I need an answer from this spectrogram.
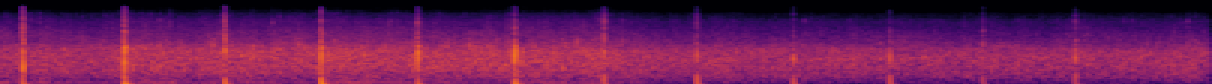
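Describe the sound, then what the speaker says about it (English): A round of applause from the attendees at a Fort Knox garrison change of command ceremony, steady crowd clapping with sharper individual claps cutting through at irregular intervals, moderately loud and continuous. "I'd like to ask that we give him a round of applause"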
